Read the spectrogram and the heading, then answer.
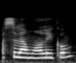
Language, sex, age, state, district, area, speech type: Kashmiri, female, 30-45, Jammu and Kashmir, Bandipora, rural, spontaneous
